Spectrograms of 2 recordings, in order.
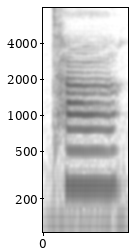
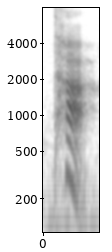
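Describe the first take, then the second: First: It is said with the first tone. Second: It is said with the fourth tone.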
